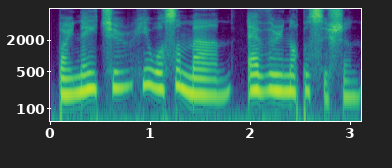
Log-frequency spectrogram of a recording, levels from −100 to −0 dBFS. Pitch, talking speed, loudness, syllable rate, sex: 215 Hz, 175 wpm, -19 LUFS, 5.3 syllables/s, female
